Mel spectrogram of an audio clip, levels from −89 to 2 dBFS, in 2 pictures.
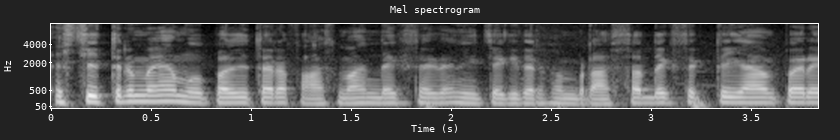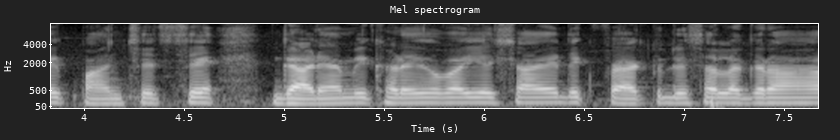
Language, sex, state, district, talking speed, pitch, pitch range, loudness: Hindi, male, Maharashtra, Solapur, 280 wpm, 135 Hz, 130-140 Hz, -20 LUFS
